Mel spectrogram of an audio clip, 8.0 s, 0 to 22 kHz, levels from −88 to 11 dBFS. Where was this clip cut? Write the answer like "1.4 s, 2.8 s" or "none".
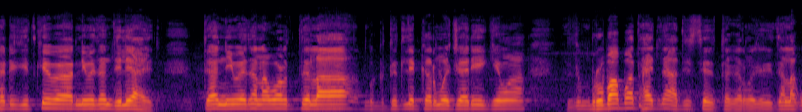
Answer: none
